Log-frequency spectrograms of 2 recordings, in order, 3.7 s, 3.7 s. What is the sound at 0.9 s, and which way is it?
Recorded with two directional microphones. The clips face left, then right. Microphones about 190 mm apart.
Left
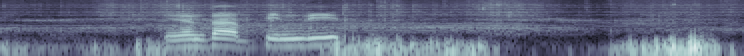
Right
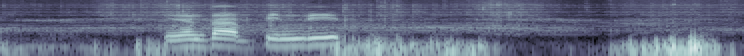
Speech, centre (ahead or behind).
